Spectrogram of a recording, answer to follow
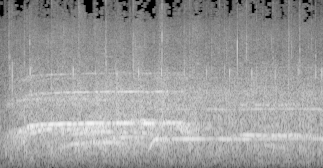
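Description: Audience applauding, a dense clapping that starts just as the talk ends, with a few long held notes rising over it.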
